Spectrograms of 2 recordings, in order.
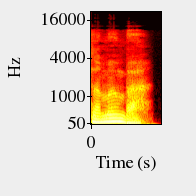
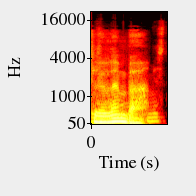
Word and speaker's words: Lumumba: Minister of the Democratic Republic of Congo, Patrice Lumumba, as Lulimba, through L, instead of M.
